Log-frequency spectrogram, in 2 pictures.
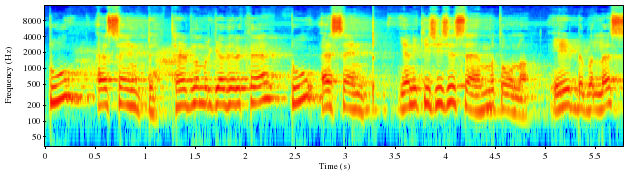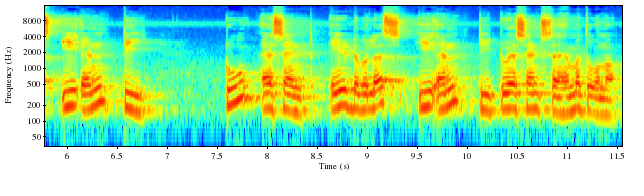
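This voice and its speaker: Indian male tutor, unhurried, spells words out letter by letter, roomy reverberant recording. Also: sits high, mellow. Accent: Indian English. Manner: corrects his own slips. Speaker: vocabulary teacher. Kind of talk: spelling-out vocabulary lesson. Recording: echoey room with long reverb.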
